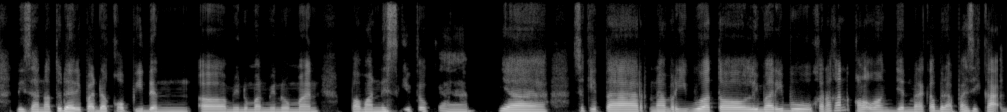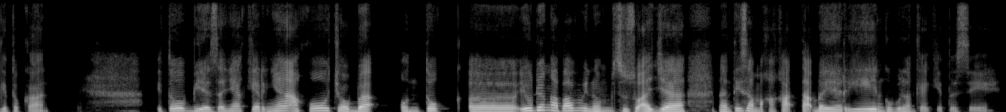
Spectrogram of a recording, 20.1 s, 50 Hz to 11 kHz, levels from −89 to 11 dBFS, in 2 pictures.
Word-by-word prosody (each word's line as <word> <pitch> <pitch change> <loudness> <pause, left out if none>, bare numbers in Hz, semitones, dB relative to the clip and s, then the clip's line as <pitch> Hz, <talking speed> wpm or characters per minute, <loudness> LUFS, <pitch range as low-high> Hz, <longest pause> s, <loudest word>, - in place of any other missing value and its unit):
di 170 - -3
sana 165 -1 -2
tuh 210 - +3
daripada 160 0 +3
kopi 175 +2 -4
dan, 165 0 -2
eee, 165 0 +4
minuman-minuman 160 0 -2 0.3
pemanis 165 +1 -1
gitu 165 +1 -5 0.2
kan. 160 +2 -6 0.3
Iya, 175 -4 +4 0.2
sekitar 185 -1 +2
Rp6.000 185 +1 +2
atau 180 -1 +4
Rp5.000 180 +1 +2
karena 195 - -5
kan 255 +2 -3
kalau 180 -2 0
uang 175 -1 -3
jajan 175 -1 -2
mereka 165 +3 -4
berapa 175 -2 -2
sih 195 - -7
Kak, 175 -2 -1
gitu 175 0 -10
kan. - - -7 1.2
Itu 215 +4 +2
biasanya, 190 +2 -1
akhirnya, 195 -1 -3 0.2
aku 225 +4 0
coba 190 0 +3 0.2
untuk, 210 +4 -2 0.2
eee, 170 -1 +2
"Ya 210 - +6
udah 275 +2 +3
nggak 235 - +1
papa 235 +2 +4
minum 185 -5 -1
susu 185 -2 -1
aja, 185 -1 +5 0.4
nanti 175 +4 -2
sama 205 -6 -1
Kakak - - -4
tak - - +1
bayarin," 170 +3 +2
aku 170 -2 -5
bilang 160 +1 -4
kayak - - -13
gitu - - -15
sih. - - -15
180 Hz, 150 wpm, -21 LUFS, 165-190 Hz, 1.2 s, Ya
